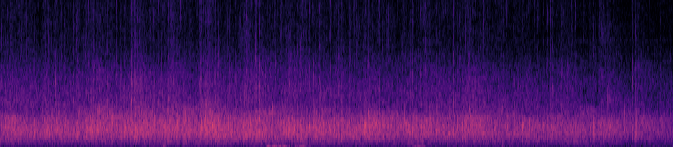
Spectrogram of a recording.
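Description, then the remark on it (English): Sustained audience applause at a Christmas pageant fills the whole stretch, a dense steady wash of clapping hands that holds level before easing off slightly at the end, with a few low thumps mixed in. “I think we need to give them one more round of applause.”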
